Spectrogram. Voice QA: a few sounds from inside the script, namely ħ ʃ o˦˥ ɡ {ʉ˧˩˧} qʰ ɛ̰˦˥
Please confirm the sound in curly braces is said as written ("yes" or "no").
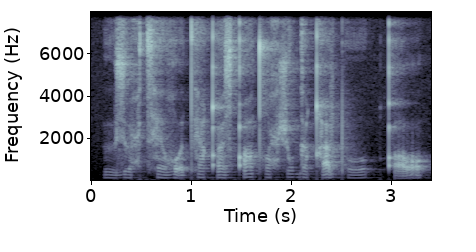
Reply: yes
